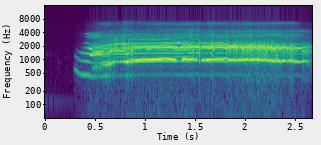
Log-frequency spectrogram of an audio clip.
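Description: A winged dragon-like creature with long leathery wings and a pointy head lets out one loud, sustained screeching shriek as it flies off. The shriek sweeps up sharply at the start, holds steady for over two seconds, then cuts off, with no voices around it.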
